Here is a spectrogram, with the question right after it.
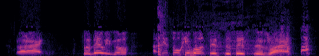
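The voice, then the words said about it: Put-on Northern English accent. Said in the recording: “I like you doing a northern accent. That's very, very funny for some reason... Can you do the whole phone conversation in the accent?... Northern”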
